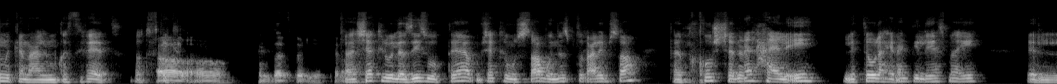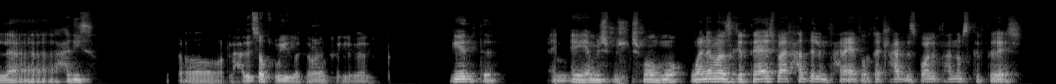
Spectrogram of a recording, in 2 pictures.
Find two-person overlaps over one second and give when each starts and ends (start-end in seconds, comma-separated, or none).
none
